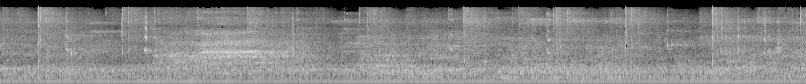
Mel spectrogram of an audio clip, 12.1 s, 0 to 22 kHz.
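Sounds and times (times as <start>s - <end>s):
rackets striking shuttlecocks: 0.0s - 2.3s, 6.8s - 9.9s
indoor hall noise: 0.0s - 12.0s.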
